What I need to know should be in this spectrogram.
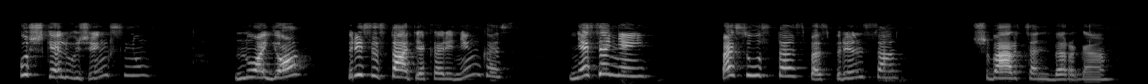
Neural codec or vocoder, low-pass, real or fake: none; 7.2 kHz; real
